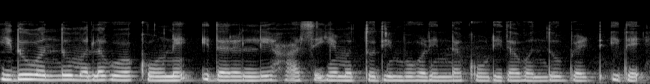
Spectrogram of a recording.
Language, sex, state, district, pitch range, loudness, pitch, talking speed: Kannada, female, Karnataka, Bangalore, 180-200 Hz, -15 LUFS, 185 Hz, 110 wpm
